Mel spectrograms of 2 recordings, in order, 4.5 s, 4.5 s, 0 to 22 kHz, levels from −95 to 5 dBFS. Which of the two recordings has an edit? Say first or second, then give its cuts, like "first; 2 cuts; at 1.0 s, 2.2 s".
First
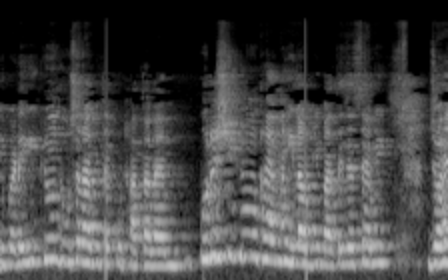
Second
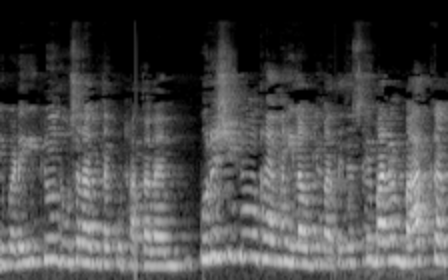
second; 1 cut; at 3.5 s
